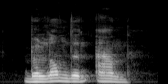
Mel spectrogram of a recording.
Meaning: inflection of aanbelanden: 1. plural past indicative 2. plural past subjunctive
- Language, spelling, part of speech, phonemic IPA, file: Dutch, belandden aan, verb, /bəˈlɑndə(n) ˈan/, Nl-belandden aan.ogg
